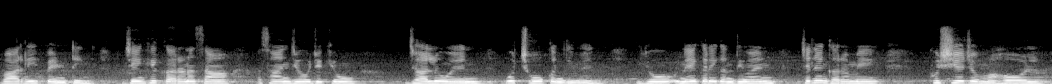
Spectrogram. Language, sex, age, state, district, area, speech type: Sindhi, female, 30-45, Maharashtra, Thane, urban, spontaneous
